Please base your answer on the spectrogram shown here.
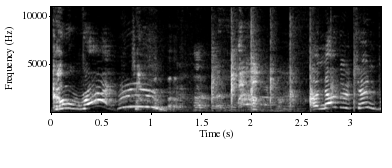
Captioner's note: cheers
